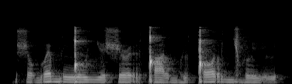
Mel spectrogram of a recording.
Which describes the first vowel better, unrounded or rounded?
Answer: rounded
